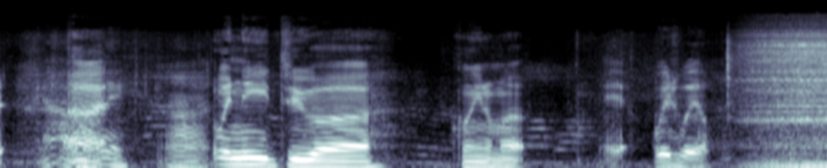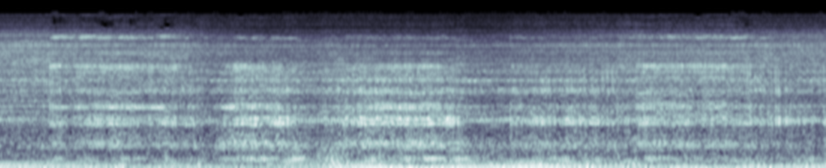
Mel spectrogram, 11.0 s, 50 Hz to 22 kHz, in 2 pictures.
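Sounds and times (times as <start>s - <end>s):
bench grinder grinding steel: 4.9s - 11.0s.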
